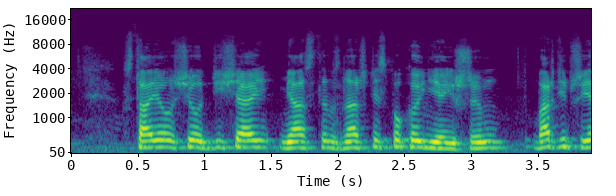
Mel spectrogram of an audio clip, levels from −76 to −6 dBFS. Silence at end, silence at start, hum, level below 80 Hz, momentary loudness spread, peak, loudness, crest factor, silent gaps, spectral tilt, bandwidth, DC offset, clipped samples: 0 s; 0.4 s; none; -52 dBFS; 5 LU; 0 dBFS; -17 LUFS; 16 dB; none; -7 dB/octave; 10 kHz; under 0.1%; under 0.1%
